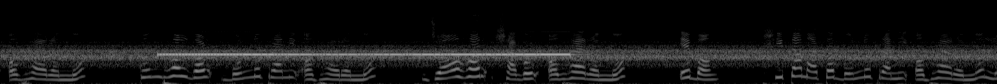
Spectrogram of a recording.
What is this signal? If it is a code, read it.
PSK31 (31.25 baud), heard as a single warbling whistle, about 1550 Hz, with radio static, a narrow filter, room echo and speech in Bangla.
